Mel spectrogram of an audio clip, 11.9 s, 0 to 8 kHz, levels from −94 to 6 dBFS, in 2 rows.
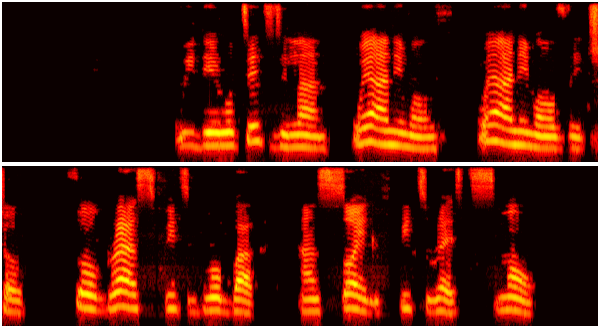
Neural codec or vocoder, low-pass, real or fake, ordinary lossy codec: none; none; real; none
